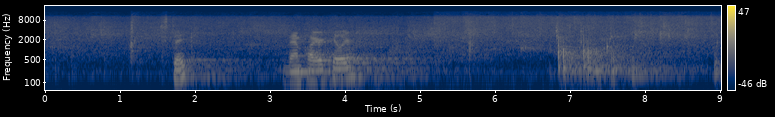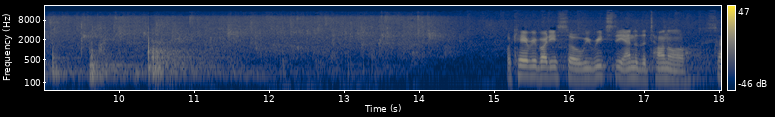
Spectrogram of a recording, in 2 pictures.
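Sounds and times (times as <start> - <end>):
water dripping in tunnel: 0.0 - 18.0.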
